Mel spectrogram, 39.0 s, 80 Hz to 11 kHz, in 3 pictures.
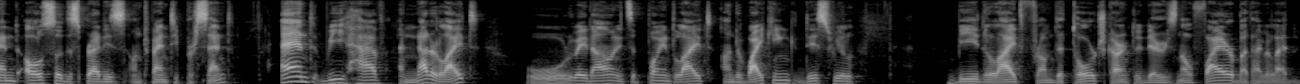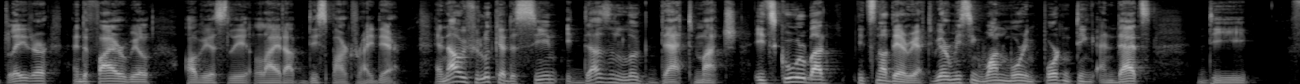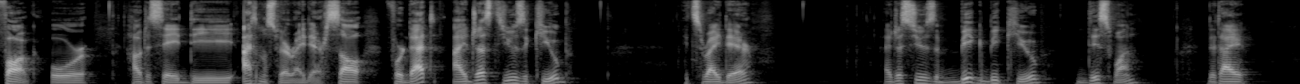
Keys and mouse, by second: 2.6 ctrl+z, 17.4 ctrl+click, 18.1 ctrl+click, 18.6 shift+click, 19.0 shift+click, 32.8 click, 37.1 click, 37.8 click.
